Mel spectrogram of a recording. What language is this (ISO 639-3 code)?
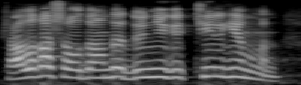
kaz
